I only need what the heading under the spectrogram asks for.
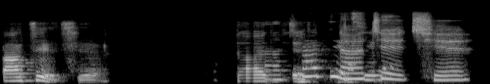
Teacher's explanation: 它读八是不送气的，所以我们读接啊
